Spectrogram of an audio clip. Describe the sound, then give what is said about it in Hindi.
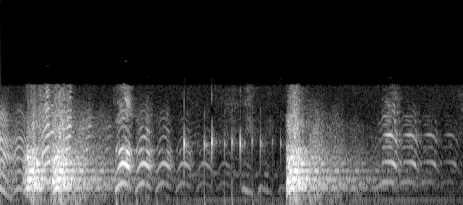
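A person mimics a dog: two loud bursts of barking, each trailing into a run of quick, whiny yips and yelps, with no other talk around it. “राम करे तू बनेगा कुत्ता घर घर यूं ही फिरा करे”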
